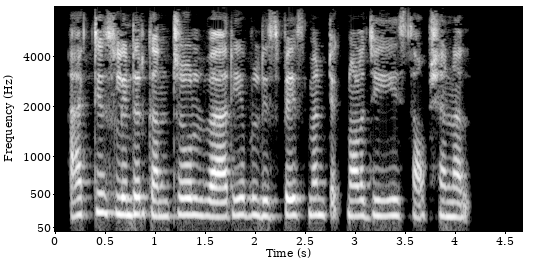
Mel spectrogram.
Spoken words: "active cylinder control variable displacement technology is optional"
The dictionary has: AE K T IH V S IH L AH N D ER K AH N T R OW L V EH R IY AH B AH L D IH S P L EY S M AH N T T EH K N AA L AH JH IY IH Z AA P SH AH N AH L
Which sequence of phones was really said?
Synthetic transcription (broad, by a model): AE K T IH V S L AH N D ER K AH N T R OW L V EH R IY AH B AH L D IH S P L EY S M AH N T T EH K N AA L AH JH IY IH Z AA P SH AH N AH L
